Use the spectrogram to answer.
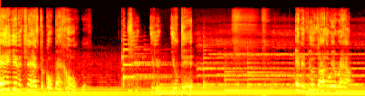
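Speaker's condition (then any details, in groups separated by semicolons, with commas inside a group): No condition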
